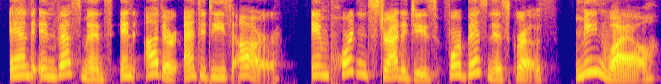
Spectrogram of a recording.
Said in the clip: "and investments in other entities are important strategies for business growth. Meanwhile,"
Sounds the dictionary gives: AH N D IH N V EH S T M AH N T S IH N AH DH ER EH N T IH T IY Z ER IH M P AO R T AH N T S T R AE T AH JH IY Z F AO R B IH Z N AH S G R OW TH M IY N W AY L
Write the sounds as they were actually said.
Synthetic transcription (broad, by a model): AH N D IH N V EH S T M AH N T S IH N AH DH ER EH N T IH T IY Z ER IH M P AO R T N T S T R AE T AH JH IY Z F AO R B IH Z N AH S G R OW TH M IY N W AY L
